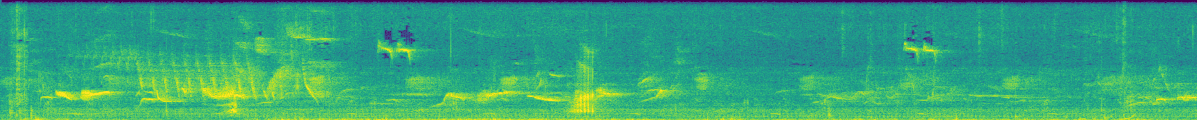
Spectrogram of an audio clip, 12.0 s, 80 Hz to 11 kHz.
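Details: Green frogs (Pelophylax) calling at Lake Cerknica, Slovenia, on 15 May 2023; short croaking calls repeat in loose bursts, with birds chirping higher up and steady low background rumble.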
